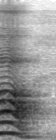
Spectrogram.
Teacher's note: सामान्य ही रहती है जबकि हम आ की बात करें तो जब आ का उच्चारण करते हैं तो जीभ जो है हल्की सी पीछे की ओर खींचती हुई महसूस होती है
